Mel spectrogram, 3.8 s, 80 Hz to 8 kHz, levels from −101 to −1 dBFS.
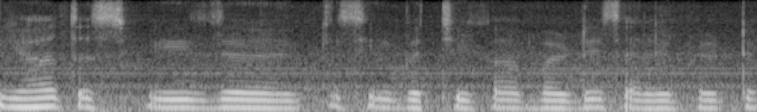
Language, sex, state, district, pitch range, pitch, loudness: Hindi, female, Uttar Pradesh, Deoria, 155-175 Hz, 165 Hz, -26 LUFS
